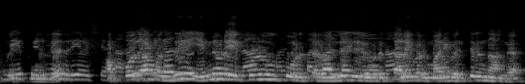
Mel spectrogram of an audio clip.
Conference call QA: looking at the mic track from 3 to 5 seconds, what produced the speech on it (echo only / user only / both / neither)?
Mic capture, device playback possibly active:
both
